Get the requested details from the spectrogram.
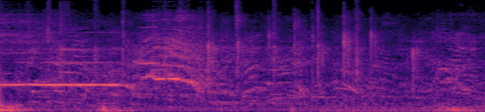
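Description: A drummer taps the cymbals and drums on a stage.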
